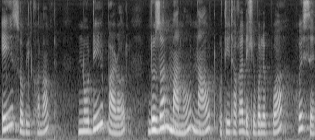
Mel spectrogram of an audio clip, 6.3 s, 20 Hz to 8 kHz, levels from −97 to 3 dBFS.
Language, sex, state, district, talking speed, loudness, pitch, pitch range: Assamese, male, Assam, Kamrup Metropolitan, 115 wpm, -18 LUFS, 210 Hz, 190-260 Hz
